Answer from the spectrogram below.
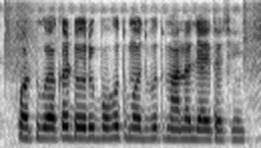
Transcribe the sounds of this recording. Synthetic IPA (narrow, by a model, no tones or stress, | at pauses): pɔʈuakeɖoɾibɔɦut̪məd͡ʒbut̪manəld͡ʒajt̪ɔt͡ʃʰi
